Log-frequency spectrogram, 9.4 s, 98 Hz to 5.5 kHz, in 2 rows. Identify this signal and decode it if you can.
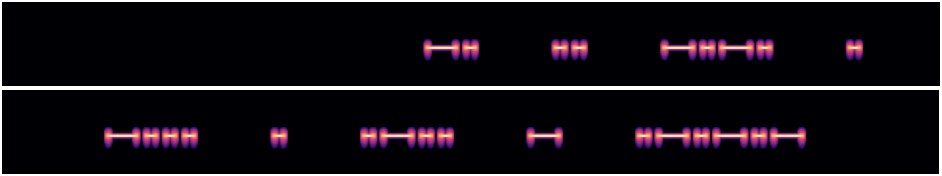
Morse code, heard as a keyed tone, about 25 wpm, spaced as for 15 wpm, 620 Hz. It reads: NICE BELT.
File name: Jokes-25-char-15-eff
